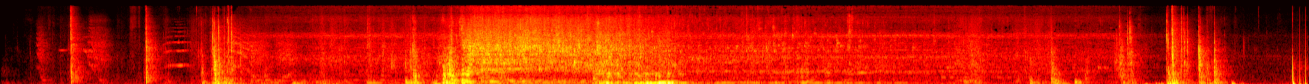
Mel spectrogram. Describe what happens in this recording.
I turned on the light in the toilet and opened the door. After placing some hygiene items inside, I flushed the toilet. The flushing sound continued for a short time before I closed the door and then colsed the door.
